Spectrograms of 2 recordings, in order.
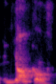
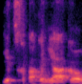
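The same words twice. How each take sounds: First: "Yaakov" said with a nasal n, Yankov; "Yaakov" turned Yiddish, Yan-kov; Yiddish form. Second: "Yaakov" said as Ya-a-kov, no n before the k; "Yaakov" in its Hebrew sound, Ya-a-kov; Hebrew form. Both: Shown as a demonstration. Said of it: "very similar to the religious Hebrew name".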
